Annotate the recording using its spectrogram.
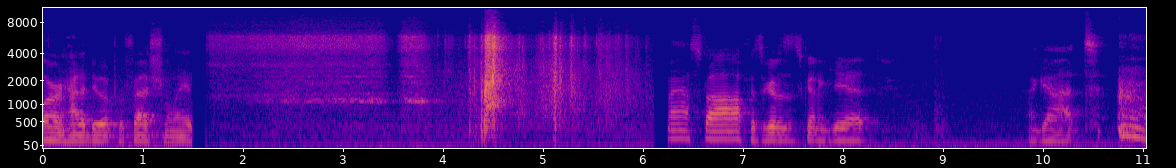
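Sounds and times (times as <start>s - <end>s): masking paper drawn off rasping: 2.7s - 6.1s
paper sheet crinkling: 4.0s - 6.1s
paper tearing snap: 4.2s - 5.3s.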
